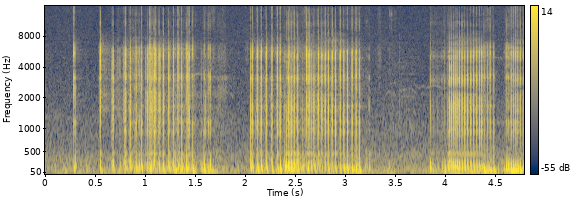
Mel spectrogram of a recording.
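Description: A large blue plastic pencil sharpener with a metal blade, held up in one hand, is tapped and scratched with long red nails. Bursts of rapid, crackly scratching with bright, hissy texture alternate with short sharp taps and quieter gaps between them.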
